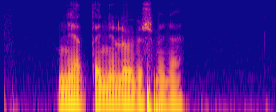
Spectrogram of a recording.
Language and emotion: Russian, neutral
